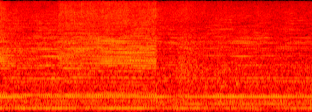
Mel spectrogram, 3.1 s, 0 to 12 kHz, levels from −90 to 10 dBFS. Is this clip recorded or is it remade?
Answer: recorded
